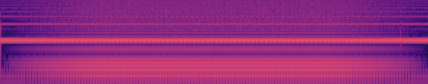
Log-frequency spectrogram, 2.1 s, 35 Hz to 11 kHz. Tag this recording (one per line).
8-bit
8bit
arcade
chip
chippy
chiptone
game
lo-fi
retro
vgm
video-game
videogame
